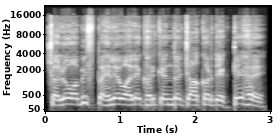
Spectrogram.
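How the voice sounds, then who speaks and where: A man playing a greedy, excitable village schemer in a cartoon story, speaking in exclamations. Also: high voice, moderate pace, no echo, clean studio sound. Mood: greedy, scheming. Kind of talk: Hindi cartoon story acting. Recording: music behind the voice.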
